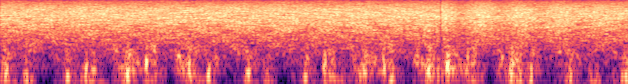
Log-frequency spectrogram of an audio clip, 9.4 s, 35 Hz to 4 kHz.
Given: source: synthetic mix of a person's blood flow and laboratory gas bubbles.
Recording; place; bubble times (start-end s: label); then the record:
Doppler ultrasound of blood flow; precordium
7.84-8.00 s: bubbles
From the record:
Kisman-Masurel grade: 111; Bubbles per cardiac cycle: 1 to 2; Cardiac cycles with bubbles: 1 to 10%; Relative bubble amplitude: barely perceptible (0.100 to 0.250); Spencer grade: 1 (occasional bubble signal discernible with the cardiac motion signal, with majority of cardiac periods free of bubbles); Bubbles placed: anywhere in the cardiac cycle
